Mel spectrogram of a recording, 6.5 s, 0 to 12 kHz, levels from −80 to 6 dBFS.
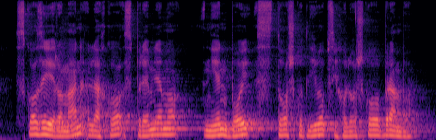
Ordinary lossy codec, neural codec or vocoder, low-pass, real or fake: none; none; none; real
